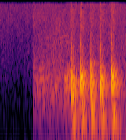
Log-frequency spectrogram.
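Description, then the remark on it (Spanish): Five quick, evenly spaced knocks on the door of a house, fairly loud, following a short stretch of low background hiss. “con su mamá en la casa y de repente suena la puerta.”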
